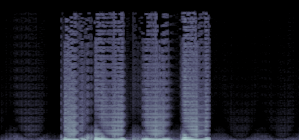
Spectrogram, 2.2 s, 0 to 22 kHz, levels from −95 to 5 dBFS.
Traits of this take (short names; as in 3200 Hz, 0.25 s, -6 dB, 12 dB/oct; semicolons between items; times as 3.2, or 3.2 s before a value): aliases and images of a low sample rate 1300 Hz, jitter 0%; phasing stages 2, 3.2 Hz, lowest notch 360–3000 Hz; MP3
